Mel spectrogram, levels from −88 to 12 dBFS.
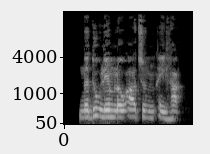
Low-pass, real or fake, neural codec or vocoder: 14.4 kHz; real; none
